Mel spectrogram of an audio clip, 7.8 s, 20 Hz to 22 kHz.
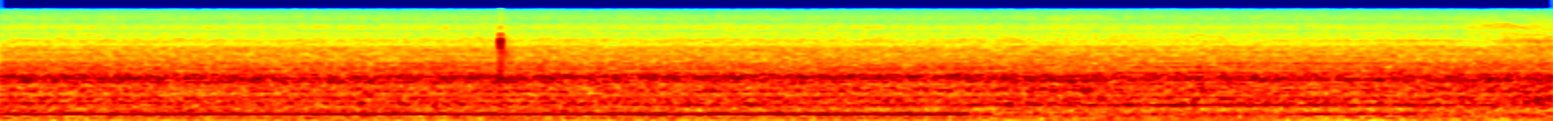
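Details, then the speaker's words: Electrolux 502 vacuum cleaner after cleaning and polishing, motor not yet serviced: a steady roar with a thin constant tone and a slightly rough edge, better than before but not perfect; worn motor bearings suspected. "doesn't some too it doesn't sound perfect but it doesn't sound as bad as it does"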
